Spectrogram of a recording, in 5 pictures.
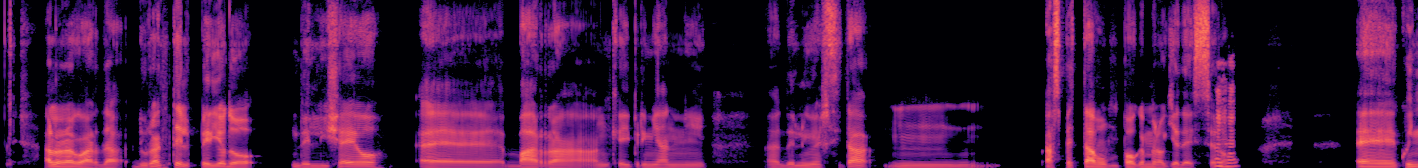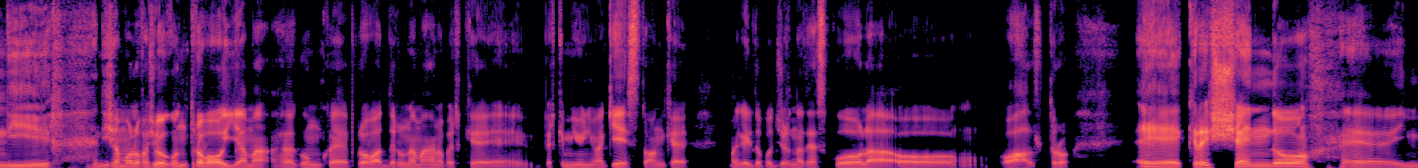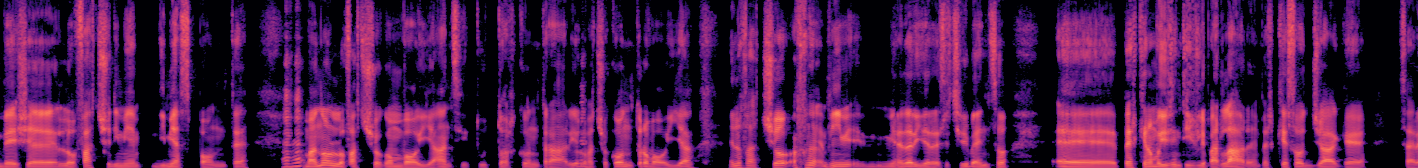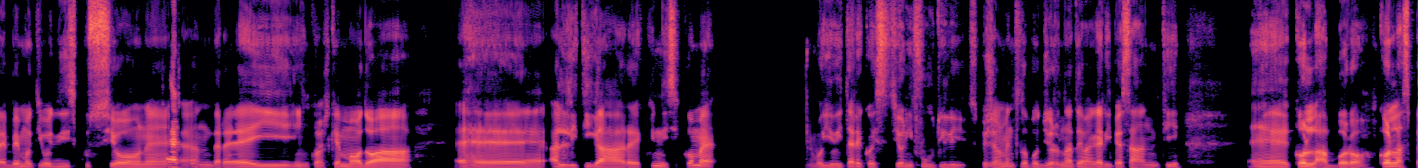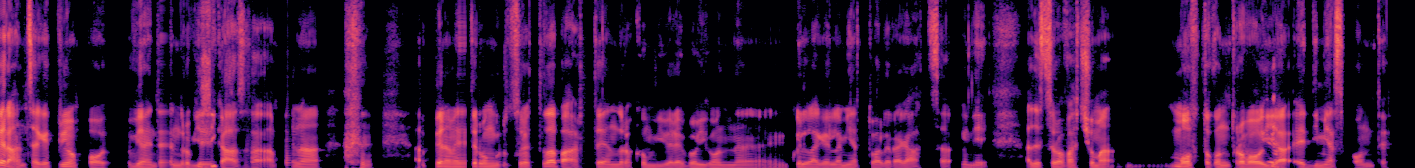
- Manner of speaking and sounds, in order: exhale; exhale; chuckle; chuckle
- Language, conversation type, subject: Italian, advice, Come posso ridurre le distrazioni domestiche per avere più tempo libero?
